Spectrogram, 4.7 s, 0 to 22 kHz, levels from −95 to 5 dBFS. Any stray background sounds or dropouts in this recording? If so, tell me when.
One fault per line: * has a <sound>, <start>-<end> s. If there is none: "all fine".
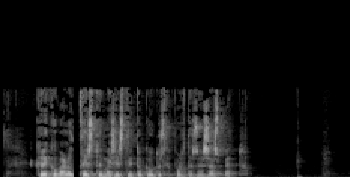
* has a dropout, 1.0-1.1 s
